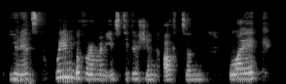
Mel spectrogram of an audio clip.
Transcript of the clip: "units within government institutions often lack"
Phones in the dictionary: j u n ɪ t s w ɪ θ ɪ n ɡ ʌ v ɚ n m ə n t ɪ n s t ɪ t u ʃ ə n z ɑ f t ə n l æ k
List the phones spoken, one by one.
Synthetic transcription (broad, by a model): j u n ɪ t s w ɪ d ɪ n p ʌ f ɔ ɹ m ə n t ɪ n s t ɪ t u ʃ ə n ɑ f t ə n l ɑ k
